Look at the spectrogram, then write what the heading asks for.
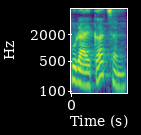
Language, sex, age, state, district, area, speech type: Nepali, female, 30-45, West Bengal, Kalimpong, rural, spontaneous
